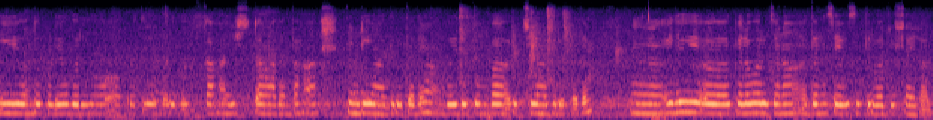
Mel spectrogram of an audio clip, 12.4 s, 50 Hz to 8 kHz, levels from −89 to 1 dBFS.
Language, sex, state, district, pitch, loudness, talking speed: Kannada, female, Karnataka, Raichur, 240 Hz, -22 LUFS, 95 wpm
